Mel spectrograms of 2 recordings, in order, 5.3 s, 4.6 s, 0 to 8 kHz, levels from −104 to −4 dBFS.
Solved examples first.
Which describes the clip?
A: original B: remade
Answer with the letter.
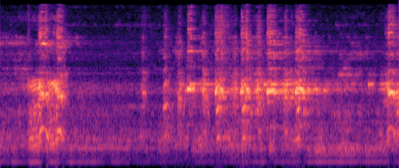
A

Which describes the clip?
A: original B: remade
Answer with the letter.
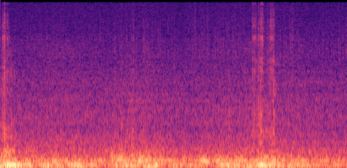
A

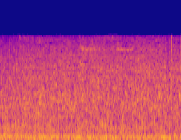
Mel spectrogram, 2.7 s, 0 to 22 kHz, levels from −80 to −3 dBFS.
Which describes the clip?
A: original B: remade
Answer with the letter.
B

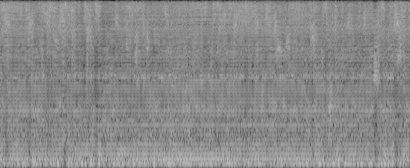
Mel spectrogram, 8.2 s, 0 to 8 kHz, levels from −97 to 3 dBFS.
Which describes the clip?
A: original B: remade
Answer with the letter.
B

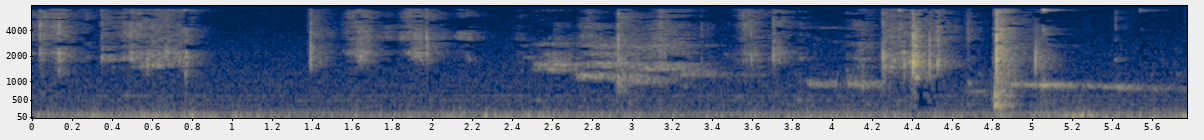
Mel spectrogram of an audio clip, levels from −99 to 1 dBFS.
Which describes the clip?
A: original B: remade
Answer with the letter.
A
